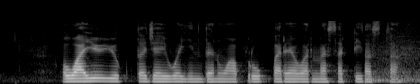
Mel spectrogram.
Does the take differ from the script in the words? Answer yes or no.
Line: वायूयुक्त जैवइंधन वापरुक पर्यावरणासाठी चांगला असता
yes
